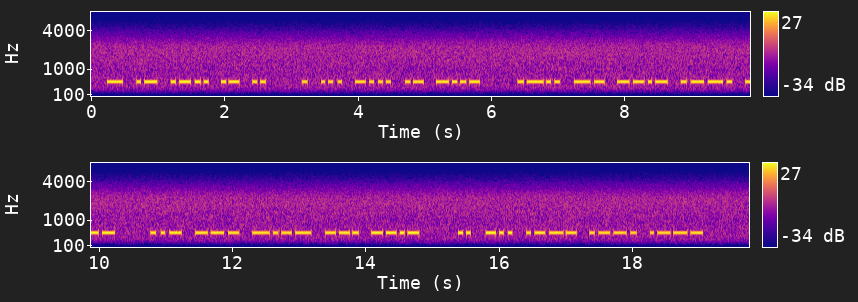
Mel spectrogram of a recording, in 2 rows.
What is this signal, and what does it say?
Morse code, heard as a keyed tone, hand-sent with a straight key, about 19 wpm, 560 Hz, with radio static. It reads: TALAI ESBAX LMQPM UOYGQ IDJPJ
